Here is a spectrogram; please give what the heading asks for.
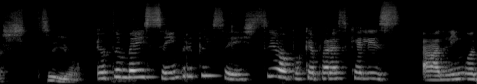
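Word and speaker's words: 必要: Eu também sempre pensei Hitsuyo, porque parece que a língua deles trava na hora de falar o Hitsuyo. Né? Mas a tradução correta, ou melhor, a pronúncia correta é hitsuyo, não é shitsuyo.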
